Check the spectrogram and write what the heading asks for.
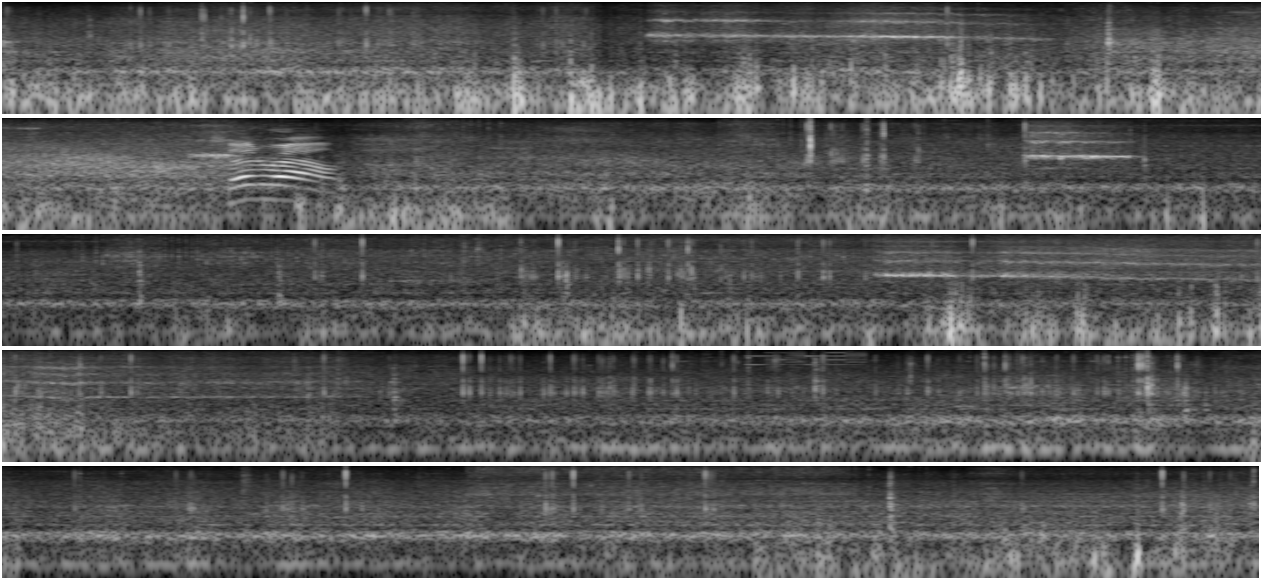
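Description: Wind rushing over a bicycle-mounted camera's microphone with road and tyre noise while riding at speed in a group of road bikes, with traffic going by. It is loudest in the first few seconds, and a few short high whistling tones come through, some falling in pitch.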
